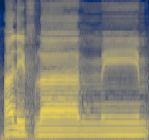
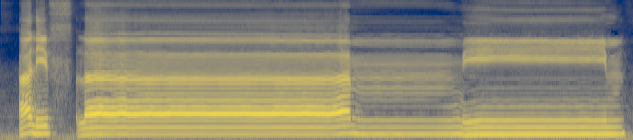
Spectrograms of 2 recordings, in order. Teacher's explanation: en harakat enam ee panjangnya adalah 6 harakat cara membacanya adalah kita panjangkan dulu lamnya baru dimasukkan ke mimnya jangan lam langsung masuk mim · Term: mad lazim Harfi mutsaqal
